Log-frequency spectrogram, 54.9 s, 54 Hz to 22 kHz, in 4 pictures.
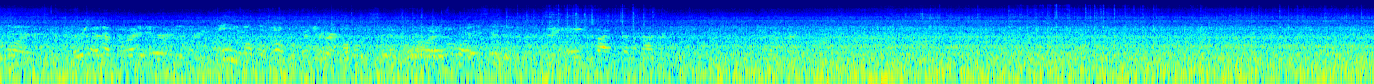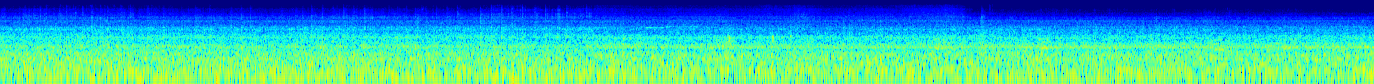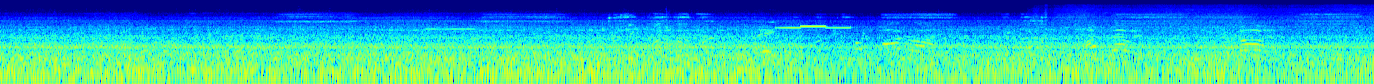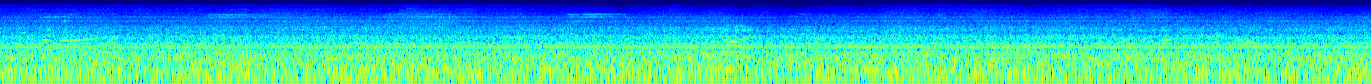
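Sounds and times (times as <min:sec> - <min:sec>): fire engine pump running: 0:00.0 - 0:54.9
fire hose spraying water: 0:07.6 - 0:24.0, 0:37.4 - 0:54.9.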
